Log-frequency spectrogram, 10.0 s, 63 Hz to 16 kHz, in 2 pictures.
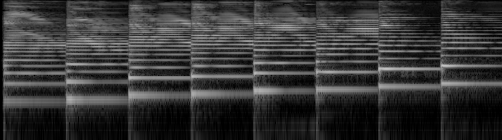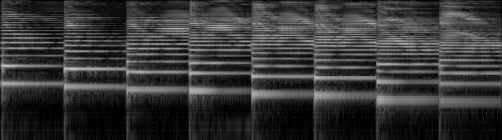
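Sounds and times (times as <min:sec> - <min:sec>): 
virtual sitar playing a Phrygian dominant scale in D: 0:00.0 - 0:10.0.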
